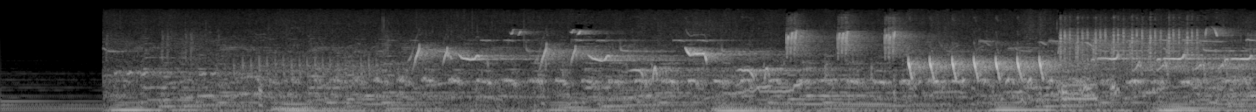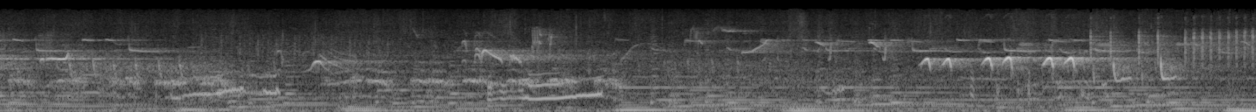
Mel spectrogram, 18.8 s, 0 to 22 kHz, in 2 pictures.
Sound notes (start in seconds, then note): 1.0 birds singing; 13.7 chickens cluck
